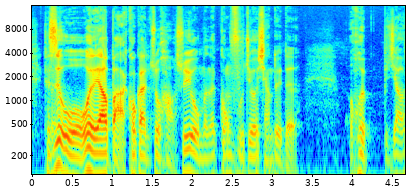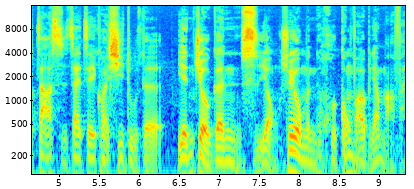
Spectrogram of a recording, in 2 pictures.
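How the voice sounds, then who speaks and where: The pitch of this man is very deep and low. He talks fairly quickly. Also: ordinary pitch variation, big swings in loudness. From Taiwan. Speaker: tea farmer. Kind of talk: casual chat.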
